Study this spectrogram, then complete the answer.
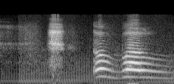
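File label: BABY TALK; persone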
